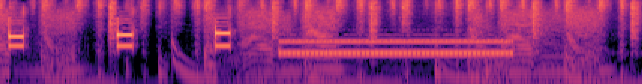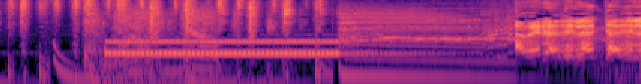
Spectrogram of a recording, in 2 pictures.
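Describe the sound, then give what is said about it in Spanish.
Touch-tone dialing of a telephone number for a test call to an emergency line: a quick run of keypad beeps, then long, steady dual-tone signals, with voices over parts of it. “A ver, voy a marcar.”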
